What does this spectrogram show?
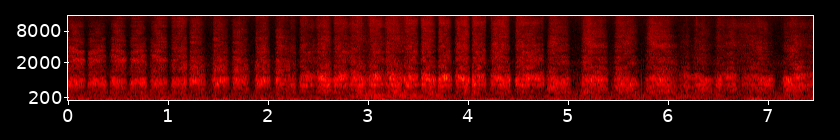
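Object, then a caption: Leather shoe sole rubbed with a cotton ball. A cotton ball held in metal forceps is rubbed back and forth across the leather sole of a leather-soled flat shoe with a rubber heel tip, held in the hand. The strokes make a steady, dry, brushy scrubbing with a faint nasal tone around 1 kHz. The strokes come at about three per second, in a loose, uneven rhythm.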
